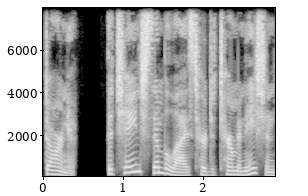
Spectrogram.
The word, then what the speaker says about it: Dana: As she grew, Dagmmer became Dana, pronounced Darnu.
